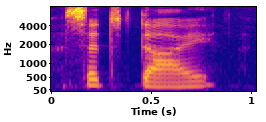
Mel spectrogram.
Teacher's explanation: the G sound is not really pronounced. It's very soft.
